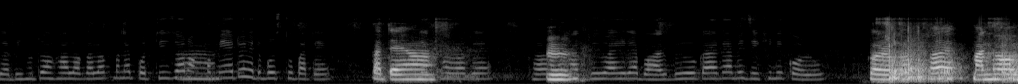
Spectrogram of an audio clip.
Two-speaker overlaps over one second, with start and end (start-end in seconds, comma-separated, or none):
none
